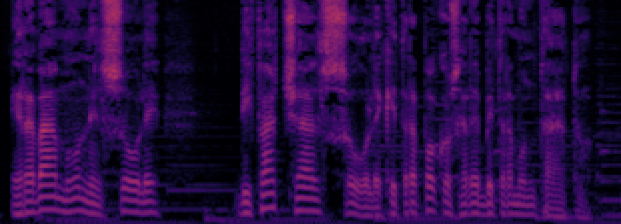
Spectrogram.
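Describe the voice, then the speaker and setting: A man reading a literary novel aloud in a slow, reflective manner, dropping low on quiet asides. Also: animated, soft background music. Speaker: audiobook narrator.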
